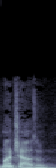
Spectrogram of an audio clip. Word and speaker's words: Munchausen: How do you say it? It's Munchausen. Yeah. Munchausen syndrome. Like Milhouse, but is a mental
